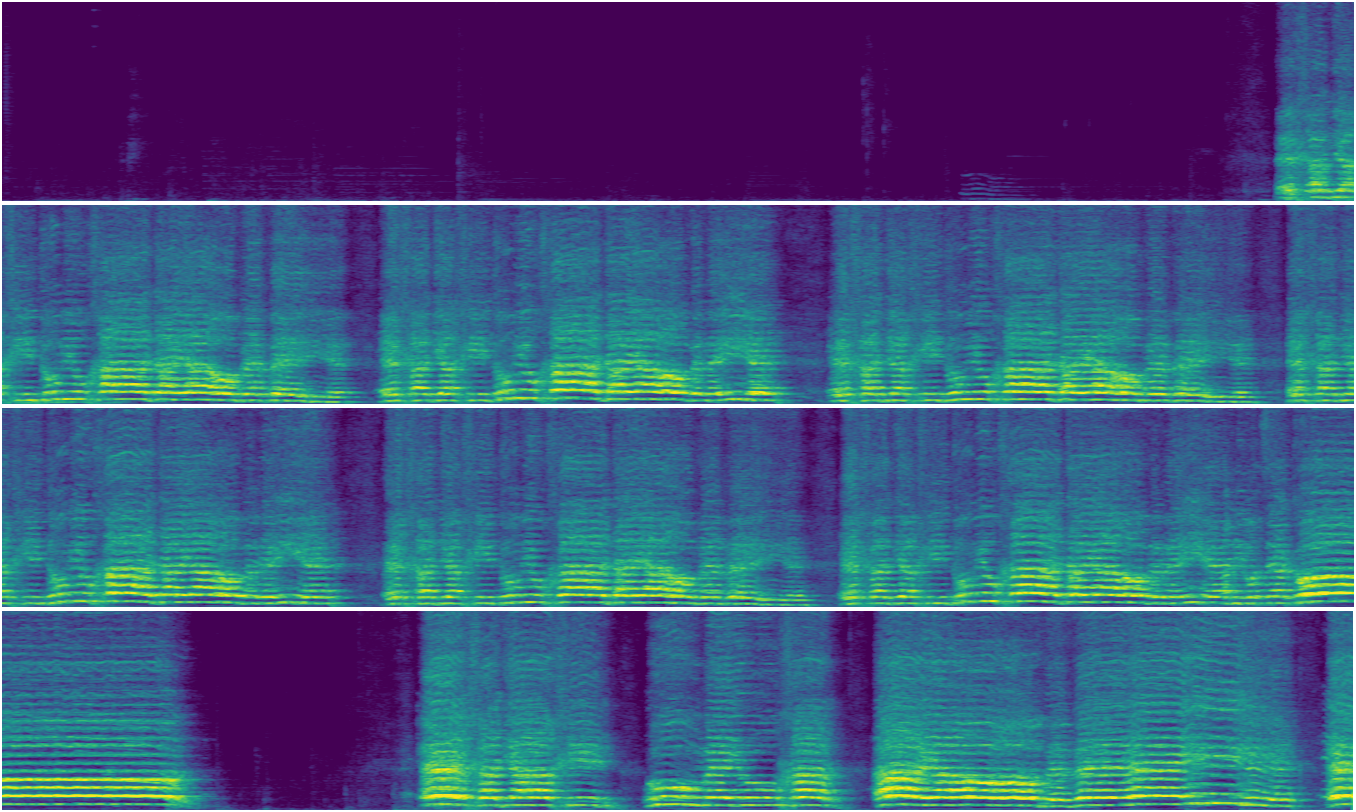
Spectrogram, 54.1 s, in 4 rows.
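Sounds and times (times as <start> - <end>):
distant choir: 12.8 - 42.6, 44.7 - 54.0.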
